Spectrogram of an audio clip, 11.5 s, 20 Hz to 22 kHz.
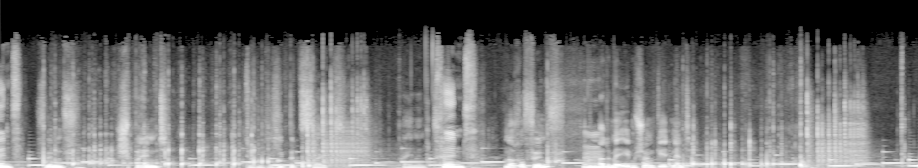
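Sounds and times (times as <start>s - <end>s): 
speech: 0.0s - 2.2s, 3.1s - 8.8s
dice clattering and rolling across a hard tabletop: 0.6s - 4.7s, 8.6s - 11.0s.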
